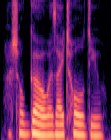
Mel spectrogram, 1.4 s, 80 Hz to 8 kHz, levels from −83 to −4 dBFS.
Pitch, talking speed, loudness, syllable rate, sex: 170 Hz, 300 wpm, -17 LUFS, 6.2 syllables/s, female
